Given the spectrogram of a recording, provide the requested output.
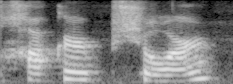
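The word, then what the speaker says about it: Hacker-Pschorr: If you want to have a good one, a proper one, you need to have, it's called Hucker Pschorr. So it's spelled like hacker and then Pschorr.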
